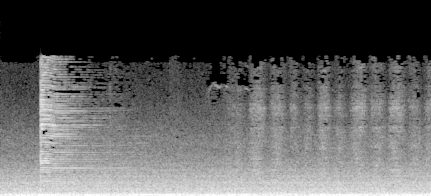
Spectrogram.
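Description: Faint steady background hum and hiss, with no distinct sounds.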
